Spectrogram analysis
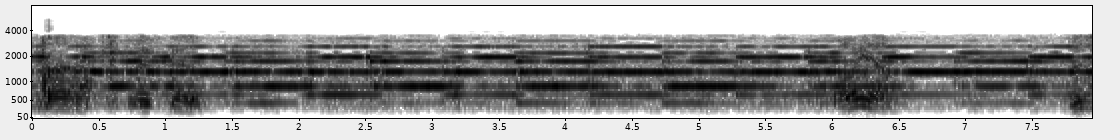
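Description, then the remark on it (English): A French police car siren in Paris wails steadily, alternating between two tones in a repeating hi-lo pattern, loud throughout, with a voice briefly audible near the start and again toward the end. “Is that a French police car?”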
